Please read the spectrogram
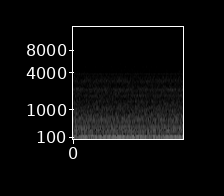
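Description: Steady low hum with a faint even hiss underneath: room background noise with no speech and no distinct events.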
